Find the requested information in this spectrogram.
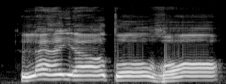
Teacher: ত কলকলার হরফ উপরের দিকে ধাবিত করে ধাক্কা দিয়ে উচ্চারণ করতে হবে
